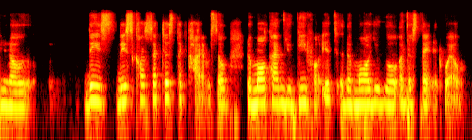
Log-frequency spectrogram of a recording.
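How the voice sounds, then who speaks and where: A woman speaks at a medium pitch and a moderate pace. Her voice is somewhat breathy. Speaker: cloud certification study group instructor. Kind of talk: online tutorial review session. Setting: video call. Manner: halting, many fillers.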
